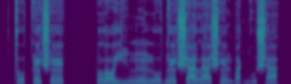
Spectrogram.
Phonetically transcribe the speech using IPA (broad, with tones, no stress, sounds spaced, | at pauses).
t o˨ t ɛ̃˨˦ ʃ ɛ̃˧ | l ɔ˦ j i˦˨ m ũ˨˦ n o˧ d ɛ̃˦ ʃ a˧ l a˨ ʃ ɛ̃˨ b a˨ ɡ͡b u˨˦ ʃ a˧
